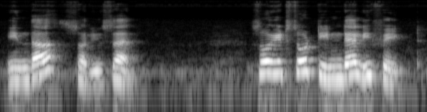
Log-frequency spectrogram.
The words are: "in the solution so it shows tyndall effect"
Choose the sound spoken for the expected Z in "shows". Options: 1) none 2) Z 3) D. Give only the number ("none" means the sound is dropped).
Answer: 1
